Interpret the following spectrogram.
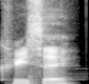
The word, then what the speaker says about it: Chryse: Most fitting would be like something to do with Chryse, which I know sounds weird, but that is how you would pronounce it because it's Greek.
